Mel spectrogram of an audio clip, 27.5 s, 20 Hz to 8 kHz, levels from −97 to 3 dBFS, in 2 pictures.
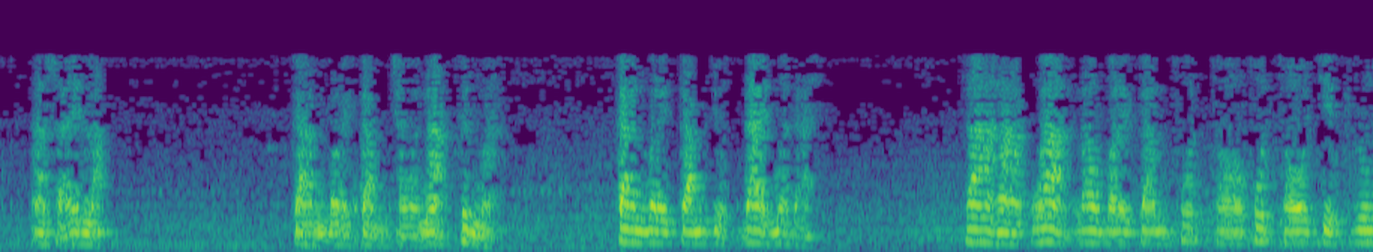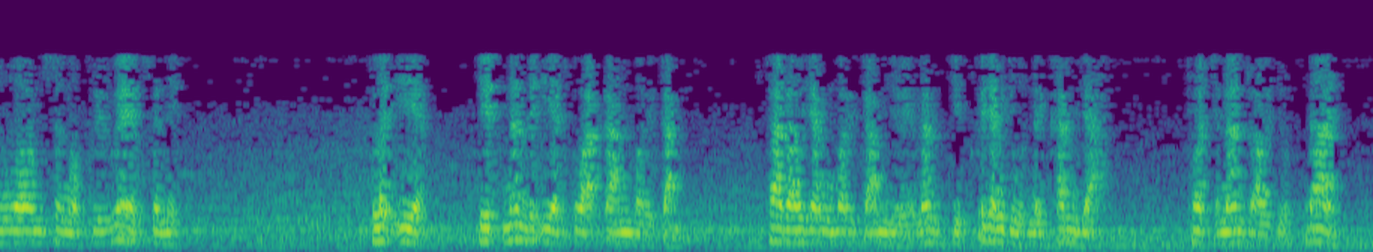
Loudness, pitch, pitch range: -18 LUFS, 140 Hz, 115-150 Hz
